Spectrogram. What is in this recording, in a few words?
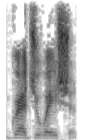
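"graduation", American English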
